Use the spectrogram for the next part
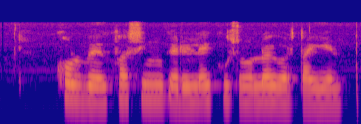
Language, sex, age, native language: Icelandic, male, 12, Icelandic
